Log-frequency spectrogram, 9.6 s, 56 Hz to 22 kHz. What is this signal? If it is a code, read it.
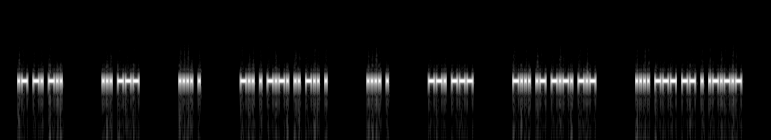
Morse code, heard as a keyed tone, about 53 wpm, 700 Hz. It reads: AND SO HE DECIDE HE GO BACK HOME.
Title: 3x Word-Spacing - Sentences from Top 500 Words - 50wpm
